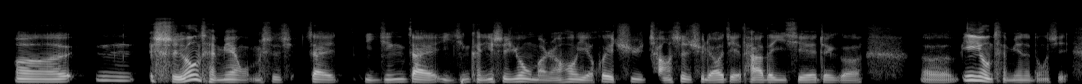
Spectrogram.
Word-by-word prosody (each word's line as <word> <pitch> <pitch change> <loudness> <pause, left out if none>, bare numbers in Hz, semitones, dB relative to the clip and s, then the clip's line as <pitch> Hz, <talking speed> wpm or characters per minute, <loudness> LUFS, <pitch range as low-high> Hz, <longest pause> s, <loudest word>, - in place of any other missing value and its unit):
呃， 125 -1 +3 0.3
嗯， 185 -3 -7 0.2
使 120 - +6
用 210 - +6
层 115 - -1
面 110 0 0
我 - - -11
们 100 - -11
是 115 +1 -6 0.3
在 110 -3 +1 0.3
已 100 - -8
经 115 +4 -4
在 115 -4 +4
已 105 - -6
经 110 +4 -8
肯 120 - -4
定 120 +4 -1
是 125 - -1
用 130 -1 +1
嘛， 105 -1 -3
然 100 0 -5
后 120 +1 -1
也 105 -3 -2
会 125 +3 +2
去 115 0 -6
尝 105 +1 -1
试 135 -4 -2
去 - - -3
了 105 +1 +2
解 110 -1 -2
它 110 0 +1
的 110 0 0
一 105 -1 -4
些 110 +1 -2
这 105 0 -4
个， 100 -1 -6 0.5
呃， - - -5
应 200 0 +8
用 150 -8 +6
层 - - -8
面 100 +1 -6
的 100 - -7
东 - - -11
西， - - -11
110 Hz, 245 characters per minute, -26 LUFS, 105-125 Hz, 0.5 s, 应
